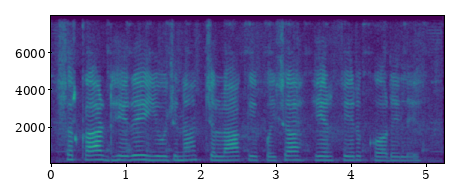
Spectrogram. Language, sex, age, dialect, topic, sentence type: Bhojpuri, female, <18, Southern / Standard, banking, statement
